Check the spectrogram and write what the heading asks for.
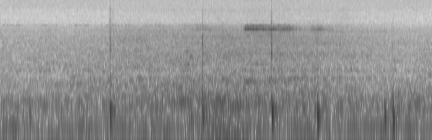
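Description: Computer keyboard and mouse clicks, a handful of scattered knocks and taps, over a steady low hum.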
